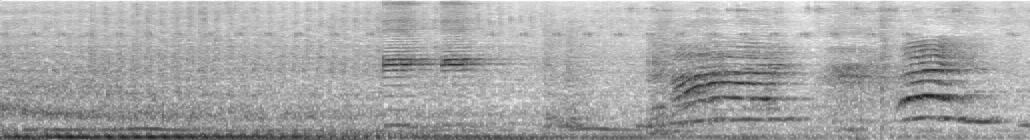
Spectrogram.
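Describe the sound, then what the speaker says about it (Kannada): A vehicle pulls up honking its horn in a village street, a short toot followed by two longer blares, close and loud over engine rumble while children chatter nearby. "ಗಾಡಿ ಬಂತು."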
